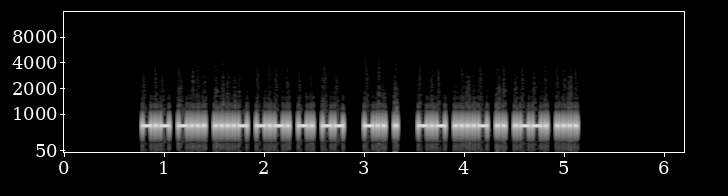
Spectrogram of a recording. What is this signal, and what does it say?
Morse code, heard as a keyed tone, about 40 wpm, 700 Hz. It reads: KB4CNM DE K4IPH
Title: USA Callsign DE Callsign 40wpm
